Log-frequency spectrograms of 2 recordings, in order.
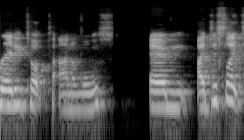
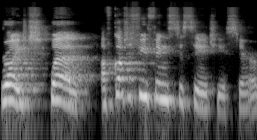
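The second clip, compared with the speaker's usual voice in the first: put-on Irish accent, done for show. Asked on a live show for an Irish accent, addressing a co-host: Irish accent. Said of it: "give me your Irish accent then".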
